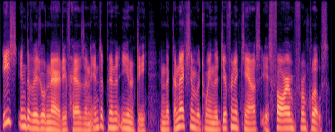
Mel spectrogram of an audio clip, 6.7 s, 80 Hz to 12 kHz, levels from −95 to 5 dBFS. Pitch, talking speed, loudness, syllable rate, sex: 145 Hz, 160 wpm, -17 LUFS, 5.8 syllables/s, male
